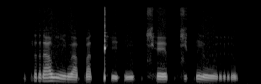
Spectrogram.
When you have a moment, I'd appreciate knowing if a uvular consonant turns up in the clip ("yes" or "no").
no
